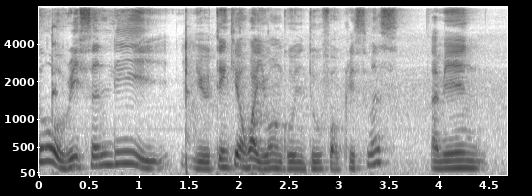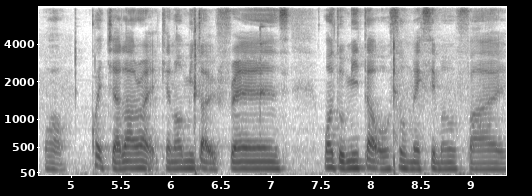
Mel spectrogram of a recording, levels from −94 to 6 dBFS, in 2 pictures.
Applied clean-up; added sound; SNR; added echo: none; Fire; 19 dB; none.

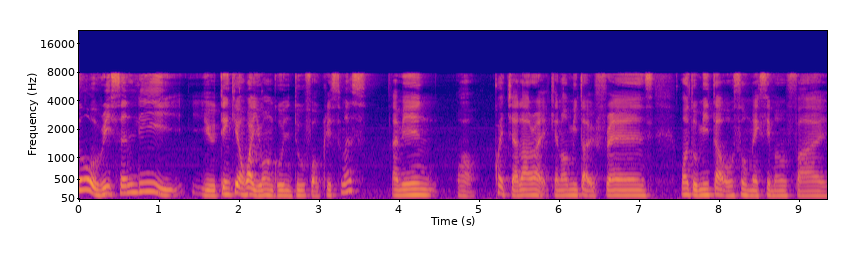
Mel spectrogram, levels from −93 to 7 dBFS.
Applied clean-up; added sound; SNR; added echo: none; none; none; none.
